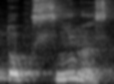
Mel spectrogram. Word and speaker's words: toxinas: letras por quê porque o x em toxinas ele tem dois fonemas o som de oi tá tó tó tó sina então nesse caso eu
